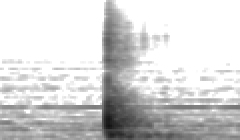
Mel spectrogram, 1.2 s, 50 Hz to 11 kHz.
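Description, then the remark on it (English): A die rolled for a perception check drops onto a hard surface with one sharp, hollow thunk that quickly fades, landing on a 6, heard alone over a faint background hum with no talking. “Roll perception.”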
